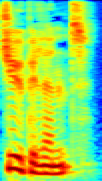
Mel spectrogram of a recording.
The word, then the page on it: jubilant: British English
